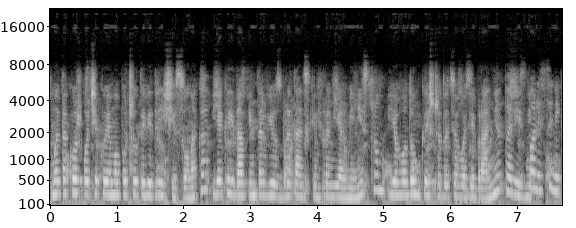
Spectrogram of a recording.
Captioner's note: ukranian Audio; hindi Audio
